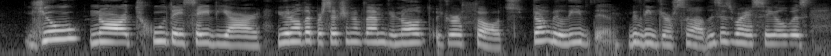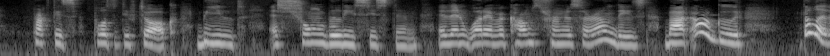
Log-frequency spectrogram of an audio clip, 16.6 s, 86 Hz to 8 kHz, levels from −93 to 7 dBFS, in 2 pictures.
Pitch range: 245-335 Hz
